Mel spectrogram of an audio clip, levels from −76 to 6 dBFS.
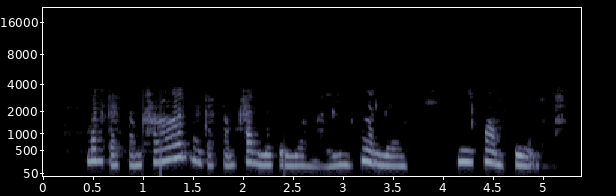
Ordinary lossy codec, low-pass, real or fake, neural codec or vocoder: none; 3.6 kHz; real; none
